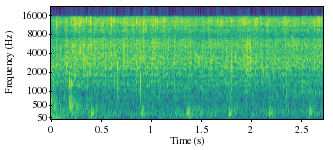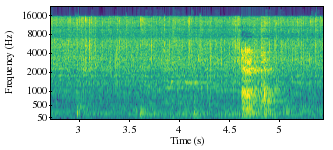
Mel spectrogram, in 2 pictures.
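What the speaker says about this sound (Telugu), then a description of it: "ఒకసారి కలుపుకొని కట్ చేసి పెట్టుకున్న బెండకాయలు కూడా వేసేసుకుందాం" Cut okra (bendakaya) frying in a pan with onions and turmeric, a steady close sizzle with scraping stirs at regular intervals and one louder stir near the end, no voices.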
